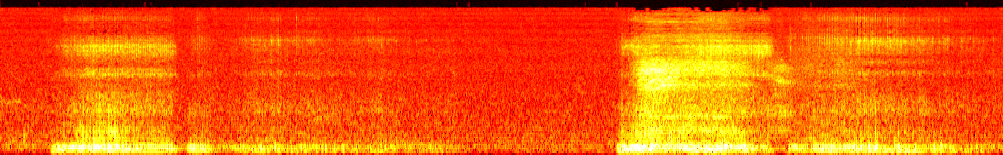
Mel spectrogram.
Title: My springer snoring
